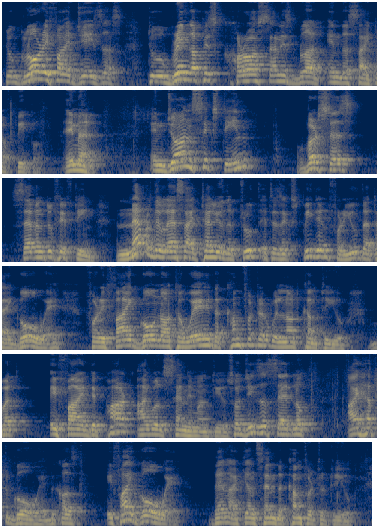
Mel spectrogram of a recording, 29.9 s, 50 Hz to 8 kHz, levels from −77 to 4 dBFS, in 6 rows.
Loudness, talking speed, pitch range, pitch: -24 LUFS, 170 wpm, 125-165 Hz, 140 Hz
